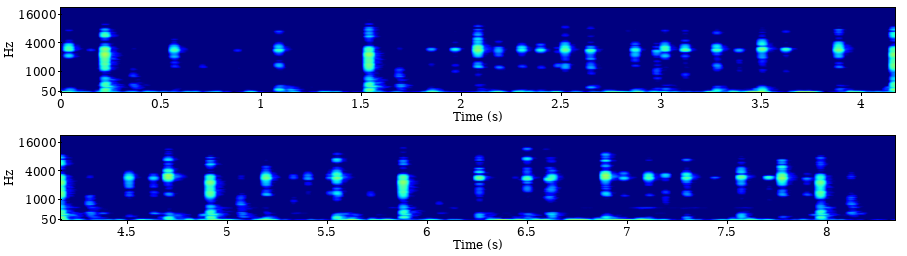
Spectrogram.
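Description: A compact RGB-lit mechanical keyboard with a translucent plastic case and plastic keycaps, sitting on a desk, is typed on steadily with the bare fingertips of both hands. Quick, bright plastic clacks with a soft low thud underneath come in a dense, uneven stream, each keystroke stopping dead with no ring.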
